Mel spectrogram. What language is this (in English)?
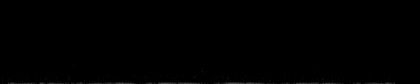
Norwegian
